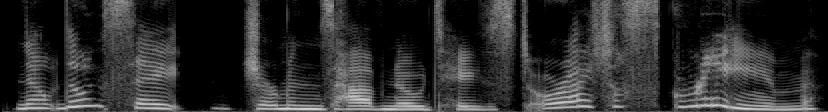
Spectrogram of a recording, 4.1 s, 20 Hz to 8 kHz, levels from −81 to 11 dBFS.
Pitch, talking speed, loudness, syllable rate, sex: 295 Hz, 160 wpm, -15 LUFS, 4.2 syllables/s, female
